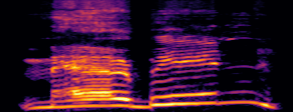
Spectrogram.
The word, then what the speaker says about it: Melbourne: to me melbourne oh melbourne oh you don't pronounce r it's melbourne marbin actually let me let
